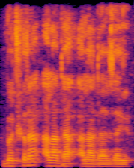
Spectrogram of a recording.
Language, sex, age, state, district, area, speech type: Bodo, male, 18-30, Assam, Chirang, rural, spontaneous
